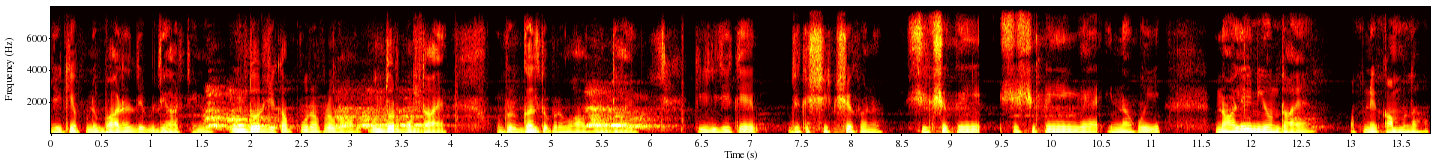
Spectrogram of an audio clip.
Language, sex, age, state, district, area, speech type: Dogri, male, 30-45, Jammu and Kashmir, Udhampur, urban, spontaneous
